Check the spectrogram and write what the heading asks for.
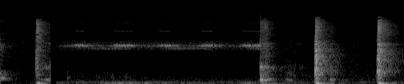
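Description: Cricket chirping sound effect: a high, steady trill pulsing about twice a second that cuts in abruptly for about two seconds and stops suddenly. It is the 'crickets' gag marking a joke that fell flat. A few short sharp noises follow near the end.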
